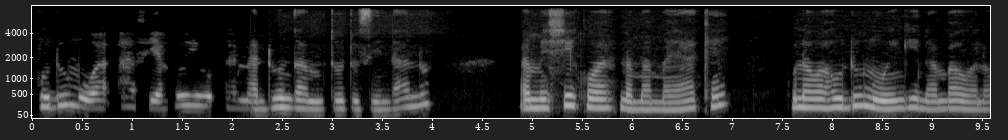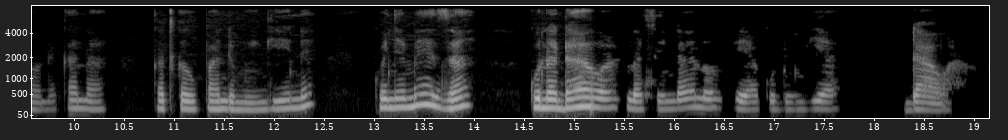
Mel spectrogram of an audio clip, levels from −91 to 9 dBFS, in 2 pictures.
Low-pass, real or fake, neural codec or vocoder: 7.2 kHz; real; none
